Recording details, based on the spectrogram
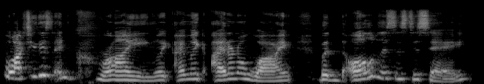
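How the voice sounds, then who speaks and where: A young woman co-hosting a casual podcast, chatting and quoting clips in lively voices. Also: fairly high pitch, moderate pace. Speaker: podcast co-host. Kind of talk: casual chat.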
